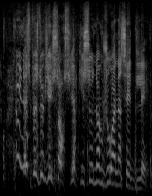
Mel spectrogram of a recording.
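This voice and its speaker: An actress playing an indignant, gossiping medieval village woman in an animated film dub, exclaiming and complaining. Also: high voice, moderate pace, vocal fry, very noisy, heavily acted. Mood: gossipy.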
